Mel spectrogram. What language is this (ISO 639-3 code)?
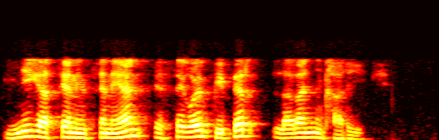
eus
